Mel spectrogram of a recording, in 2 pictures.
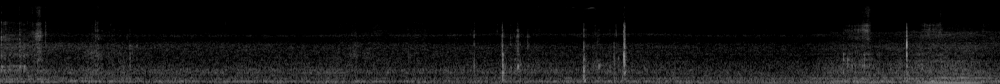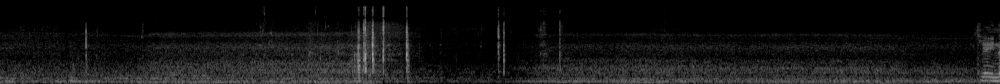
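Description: A steady low background rumble, with scattered light knocks and clicks from handling the small wooden boat and its plastic Coke bottle at the dock edge, and a quick cluster of sharp clicks about two-thirds of the way through.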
